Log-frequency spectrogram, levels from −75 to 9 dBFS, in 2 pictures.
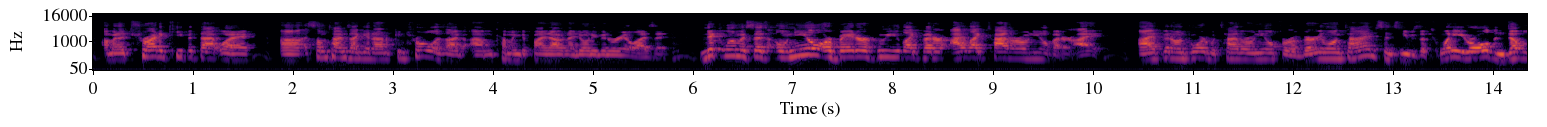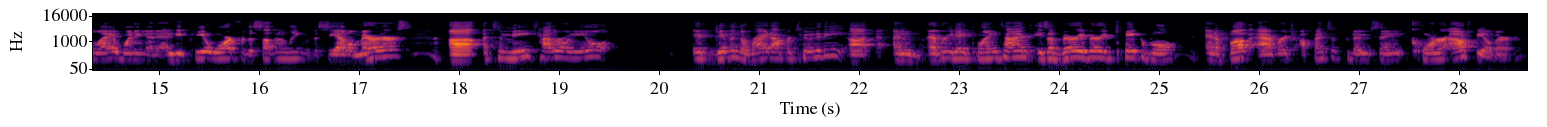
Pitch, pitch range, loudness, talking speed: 170 Hz, 145-190 Hz, -30 LUFS, 215 wpm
